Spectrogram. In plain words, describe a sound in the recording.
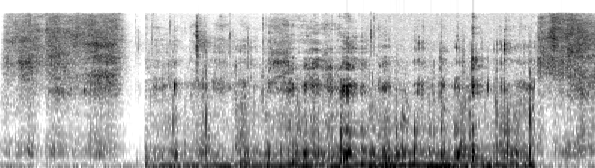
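A young man slurps noodles.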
